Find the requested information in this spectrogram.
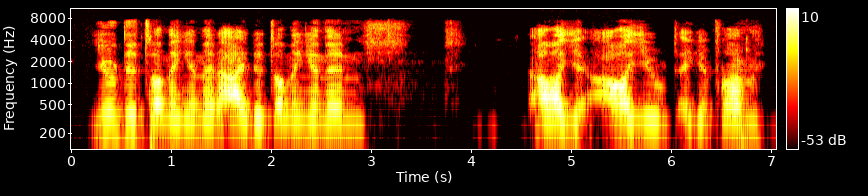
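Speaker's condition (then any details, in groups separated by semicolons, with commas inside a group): Cerebral palsy; mixed quadriplegia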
